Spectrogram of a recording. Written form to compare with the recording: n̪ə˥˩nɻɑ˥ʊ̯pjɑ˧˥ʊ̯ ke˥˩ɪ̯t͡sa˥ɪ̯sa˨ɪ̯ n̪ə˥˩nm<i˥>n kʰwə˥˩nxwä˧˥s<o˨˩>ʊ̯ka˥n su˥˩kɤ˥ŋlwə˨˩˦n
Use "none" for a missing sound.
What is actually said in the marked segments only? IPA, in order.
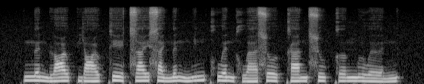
i˥, o˥˩

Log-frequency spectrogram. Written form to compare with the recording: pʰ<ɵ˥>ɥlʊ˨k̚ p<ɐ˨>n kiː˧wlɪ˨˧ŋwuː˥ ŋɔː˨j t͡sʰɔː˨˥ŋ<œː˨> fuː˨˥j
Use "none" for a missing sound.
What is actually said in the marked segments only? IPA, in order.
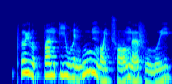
ɵ˥, ɐ˥, œː˨˥

